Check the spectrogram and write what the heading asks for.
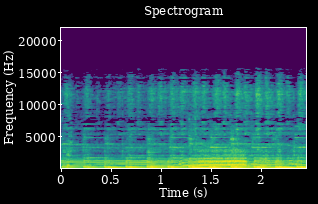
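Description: Balinese gamelan playing a quick, even run of metallophone strokes over steady ringing tones. A little over a second in, a long drawn-out call rises in pitch and then holds for most of a second above the music.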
